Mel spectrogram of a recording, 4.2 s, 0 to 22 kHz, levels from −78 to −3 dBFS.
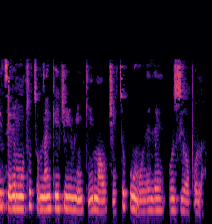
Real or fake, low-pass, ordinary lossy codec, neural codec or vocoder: real; 9.9 kHz; MP3, 32 kbps; none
